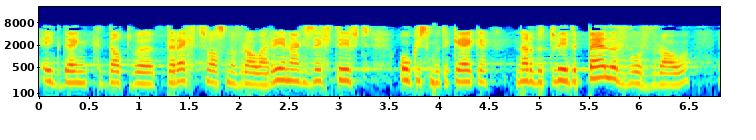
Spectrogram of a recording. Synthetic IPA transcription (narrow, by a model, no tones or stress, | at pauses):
ɪɡdɛŋkdɑtʋətəɾɛxtsoɑlˠsməvrɑwaɾeːnaɣəzɛxtɦeːftoːkɪsmutəkɛjkə | naːrdətʋeːdəpɛjlərvoːrvrɑwə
